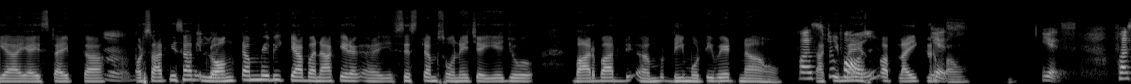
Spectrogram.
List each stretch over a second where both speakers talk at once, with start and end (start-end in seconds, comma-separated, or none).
none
